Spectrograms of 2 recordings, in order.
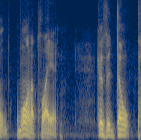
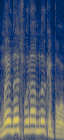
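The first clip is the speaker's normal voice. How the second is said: excited buyer; 11 semitones higher than usual. Retold or imitated. Imagined buyer delighted in store.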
